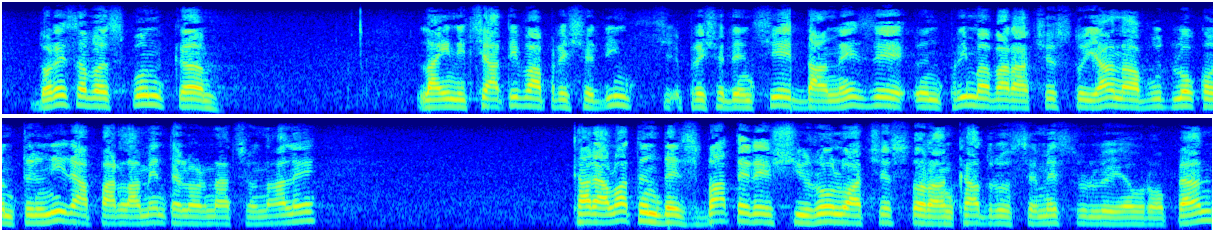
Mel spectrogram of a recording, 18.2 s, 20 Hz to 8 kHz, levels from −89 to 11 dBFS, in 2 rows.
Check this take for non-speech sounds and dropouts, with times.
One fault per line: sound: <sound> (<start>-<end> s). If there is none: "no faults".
no faults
